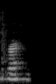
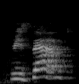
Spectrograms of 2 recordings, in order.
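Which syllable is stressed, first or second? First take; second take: first; second. First: The stress is on the first syllable. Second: The stress is on the second syllable. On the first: It is used as a noun. "the first level present" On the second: It is used as a verb. "that's the second stress"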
